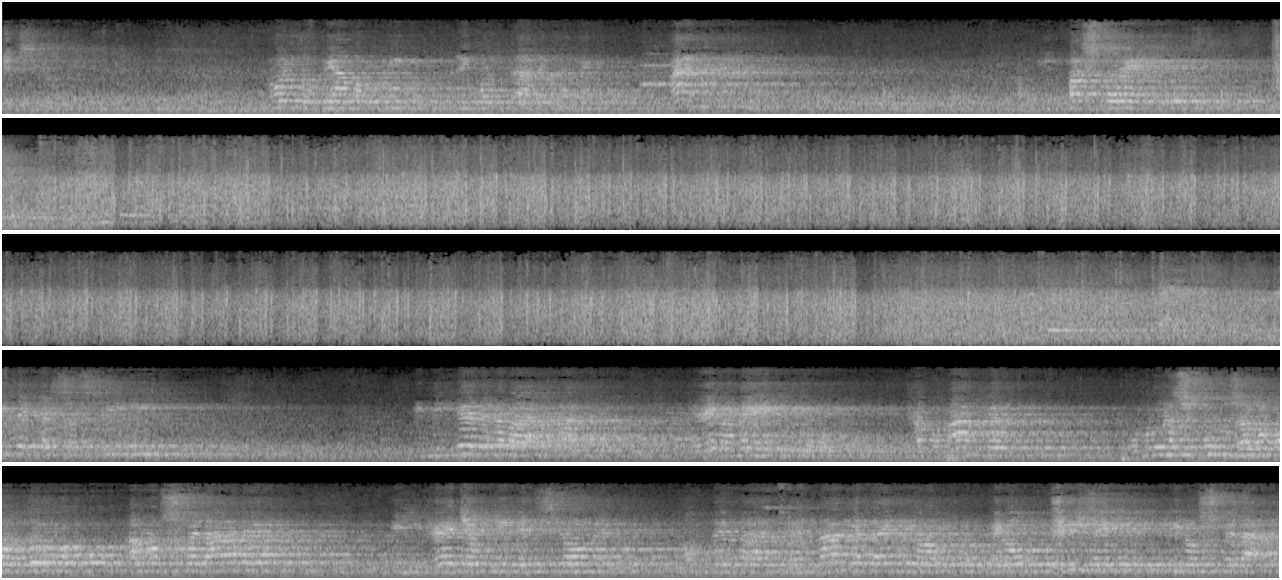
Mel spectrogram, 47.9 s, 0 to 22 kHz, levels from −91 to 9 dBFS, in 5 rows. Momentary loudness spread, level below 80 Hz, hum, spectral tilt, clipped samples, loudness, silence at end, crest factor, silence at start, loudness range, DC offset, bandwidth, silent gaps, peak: 13 LU; -46 dBFS; none; -3 dB/octave; under 0.1%; -18 LUFS; 0 s; 18 dB; 0 s; 6 LU; under 0.1%; 11.5 kHz; none; -2 dBFS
